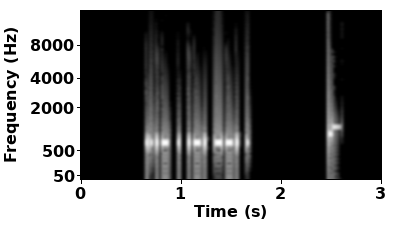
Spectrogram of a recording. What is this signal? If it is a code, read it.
Morse code, heard as a keyed tone, about 42 wpm, 700 Hz. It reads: VERGE
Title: Sets of 4 Words - New Word Drill - 45wpm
